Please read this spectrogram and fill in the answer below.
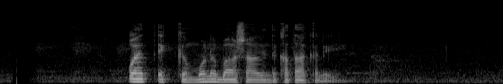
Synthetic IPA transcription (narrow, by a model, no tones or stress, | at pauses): ojat̪ːekːəmonəbʱaːʂaːʋind̪əkat̪aːkələ̰jḭ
